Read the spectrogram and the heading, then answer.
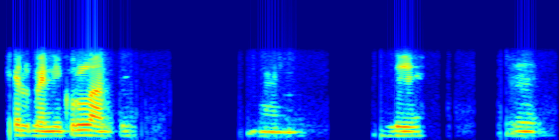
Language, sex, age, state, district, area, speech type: Bodo, male, 30-45, Assam, Kokrajhar, rural, conversation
